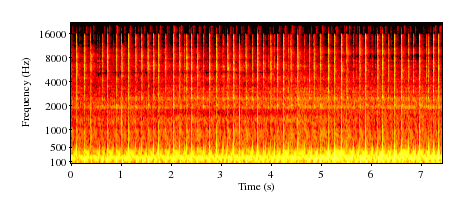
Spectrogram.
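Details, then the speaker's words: 2019 Husqvarna 395 XP chainsaw, first test run after full rebuild, dual-port muffler: crisp, even two-stroke bark, steady firing, clean pickup, four-stroking gurgle at high-end overspeed as desired; healthy saw running strong. "beautiful 395 XP that boy she sounds good with that dual parted Muffler eh"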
